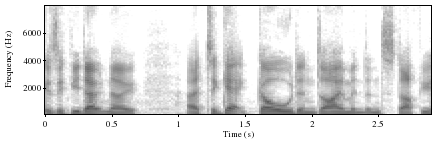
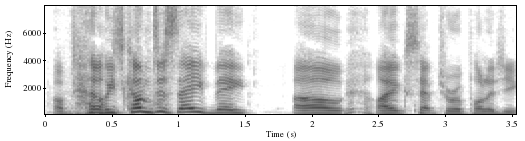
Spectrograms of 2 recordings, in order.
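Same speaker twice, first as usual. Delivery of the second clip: laughing; 7 semitones higher, 9 dB louder than usual. Real, not acted. Laughing as dog returns.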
